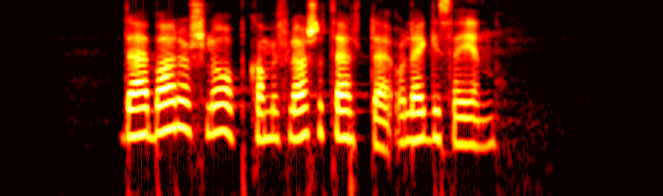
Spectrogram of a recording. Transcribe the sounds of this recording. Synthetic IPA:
d̪eːæːbɑːɾəoːʃloːɔpkʰɑməflɑːʃət̪ʰɛlt̪əʔoːlɛɡəsæɪɪn

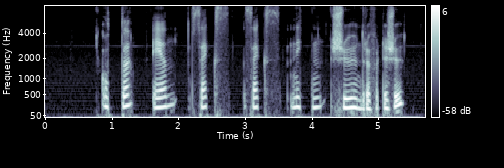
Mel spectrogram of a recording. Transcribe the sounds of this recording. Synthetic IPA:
ʔɔt̪ə | ʔeːnsɛks | sɛksnɪt̪n̩ʃʉːhʉnd̪ɾʔoːfœʈɪʃʉː

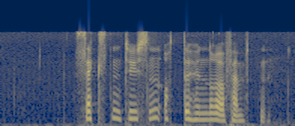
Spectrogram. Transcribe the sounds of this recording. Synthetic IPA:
sɛkst̪n̩t̪ʰʉːsn̩ɔt̪əɦʉnd̪ʁəoːfɛmt̪n̩

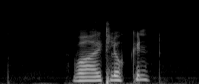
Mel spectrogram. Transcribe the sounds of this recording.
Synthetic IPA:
ʋɑːæɾkʰlɔkən

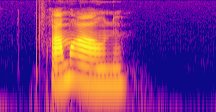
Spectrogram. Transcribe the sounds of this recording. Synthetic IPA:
fʁamʁɑ̈ʊnə

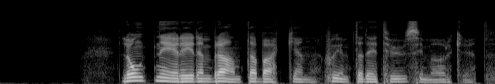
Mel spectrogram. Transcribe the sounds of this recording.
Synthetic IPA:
lɔŋt̪neːɾəɪd̪ɛnbɾant̪abakʰːənɧʏmt̪ad̪əɛt̪hʉ̟ːsɪmœɾkɾət̪

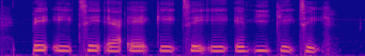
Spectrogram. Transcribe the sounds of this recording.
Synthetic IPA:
b̥e̝̰ːe̝̰ːt͡sʰe̝̰ːʔæɐ̰ʔɛ̰ɡ̥e̝̰ːt͡sʰe̝̰ːe̝̰eliɡ̥e̝̰ːt͡sʰe̝̰ː

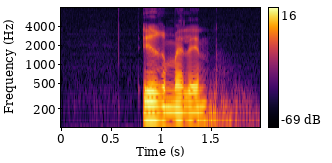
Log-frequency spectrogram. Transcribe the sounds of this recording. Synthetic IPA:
ʔɪʁməlɪn

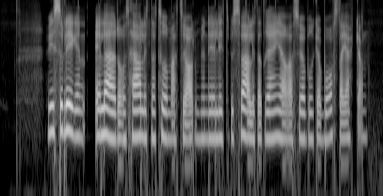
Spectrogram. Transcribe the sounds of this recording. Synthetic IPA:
vɪsəɭiɡən | ʔæɭɛːd̪ə̰ɾɛt̪hæːɭɪt̪nat̪ʰʉ̟ːɾma̰t̪ɾɪɑ̰ːlmɛnd̪ɛæɭiːt̪əbɛsvæːɭɪt̪at̪ɾeːnjœ̰ːɾa̰sɔjɑːɡ̚bɾʉ̟ːkaɾbɔɾst̪a̰jakːa̰n

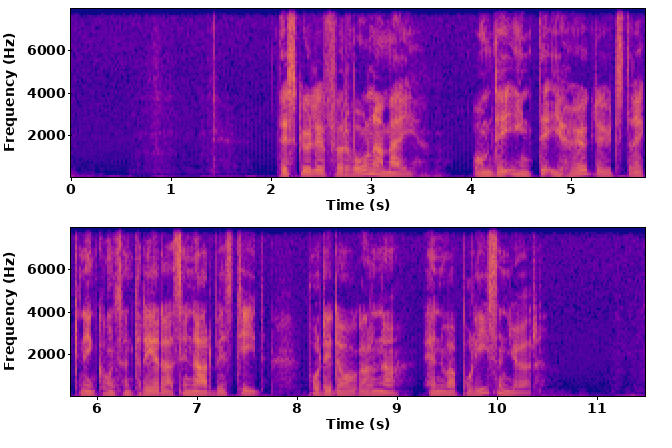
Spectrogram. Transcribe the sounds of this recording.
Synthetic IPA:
d̪̥ɛskɵlːəfœɾvoːnamɛj | ɔmd̪ɛɪnt̪əʔɪhøːɡɾəʉ̟ːt̪st̪ɾɛknɪŋkʰɔnsɛnt̪ʰɾeːɾasɪnaɾbɛt̪st̪ʰiːd̪pʰɔd̪ɛd̪ɑːɡaɾɳaɛnvapʰʊliːsənjœːɾ

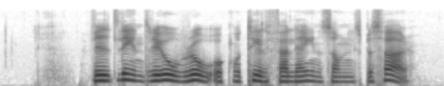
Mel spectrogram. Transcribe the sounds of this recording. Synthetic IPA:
viːd̪lɪnd̪ɾɪuːɾuːʔɔ̰kmʊt̪ʰːɪlfɛlːɪɡaɪnsɔmnɪŋsbɛsvæ̰ːɾ

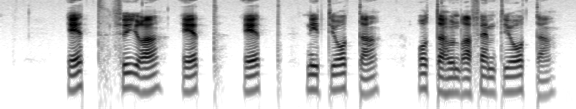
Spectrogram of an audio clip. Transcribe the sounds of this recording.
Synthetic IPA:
ɛt̪fyːɾa | ɛt̪ | ɛt̪ | nɪt̪ːɪɔt̪ːa | ɔt̪ːaɦɵnd̪ɾafɛmt̪ɪɔt̪ːa

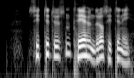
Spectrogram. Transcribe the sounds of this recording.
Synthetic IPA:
sʏt̪ːɪt̪ʰʉːsn̩t̪ʰɾeːhʉnd̪ɾəoːsʏt̪ɪniː

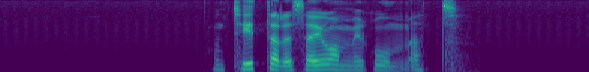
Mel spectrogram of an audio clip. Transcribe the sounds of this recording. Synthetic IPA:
hʊnt̪ʰɪt̪ːad̪əsɛjɔmːɪɾɵmːʔə̰t̪

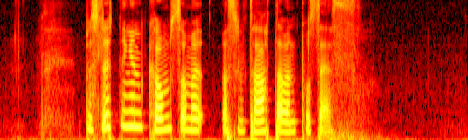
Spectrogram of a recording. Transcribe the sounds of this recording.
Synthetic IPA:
b̥əslʉt̪nɪŋənkʰɔmsɔmʁɛsʉlt̪ʰɑːt̪ɑːʋeːnpʰʁʊsɛ̰s

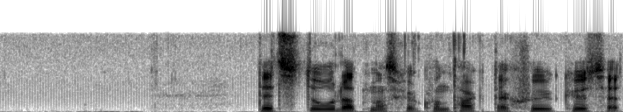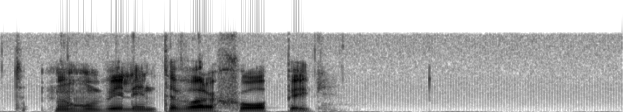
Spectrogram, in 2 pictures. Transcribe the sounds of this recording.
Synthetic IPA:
d̪̥ɛːt̪st̪uːɖat̪manskakʰɔnt̪ʰakt̪aɧʉ̟ːkhʉ̟ːsət̪mɛnhʊnvɪlɪnt̪əvɑːɾaɧoːpɪɡ

